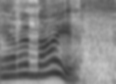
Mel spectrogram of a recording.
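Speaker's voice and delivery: high, ringing called-out voice.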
